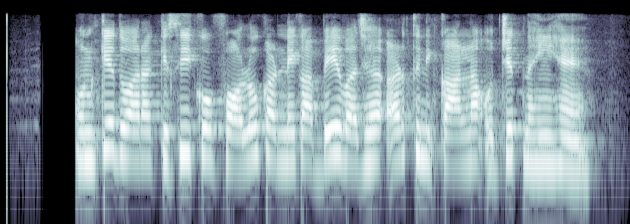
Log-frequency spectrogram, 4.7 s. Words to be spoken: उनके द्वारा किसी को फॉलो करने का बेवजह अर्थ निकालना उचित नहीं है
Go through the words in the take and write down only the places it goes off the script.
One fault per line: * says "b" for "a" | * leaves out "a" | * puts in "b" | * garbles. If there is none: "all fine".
all fine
